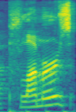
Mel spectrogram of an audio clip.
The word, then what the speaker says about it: plumbers: you do it uh plumbers silent b okay plumbers no b that's why i forgot to write it so silent b okay plumbers no b no b sound okay all right uh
